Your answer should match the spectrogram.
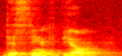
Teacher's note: Y este sonido de ción es la fricativa dental sorda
